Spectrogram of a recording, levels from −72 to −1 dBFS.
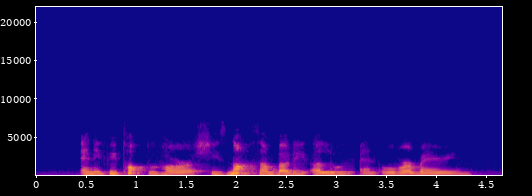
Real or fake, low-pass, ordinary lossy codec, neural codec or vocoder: fake; 7.2 kHz; MP3, 48 kbps; codec, 16 kHz in and 24 kHz out, 0.9 kbps, LongCat-Audio-Codec, fine tuned four codebook decoder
